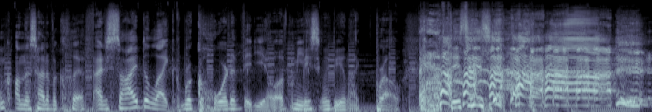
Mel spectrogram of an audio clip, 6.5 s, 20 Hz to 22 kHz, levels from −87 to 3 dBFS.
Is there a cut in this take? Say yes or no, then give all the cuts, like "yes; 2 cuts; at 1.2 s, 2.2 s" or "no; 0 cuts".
yes; 3 cuts; at 1.0 s, 1.8 s, 3.0 s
